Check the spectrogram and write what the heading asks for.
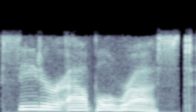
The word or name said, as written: cedar-apple rust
